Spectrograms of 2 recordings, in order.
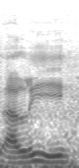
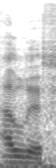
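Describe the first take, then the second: First: The name ends without an s sound. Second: The name ends with an s sound. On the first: The speaker calls it right. "that's the way they pronounce it" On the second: The speaker calls it wrong. "in my mind, I call it Alice. But it's not Alice"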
